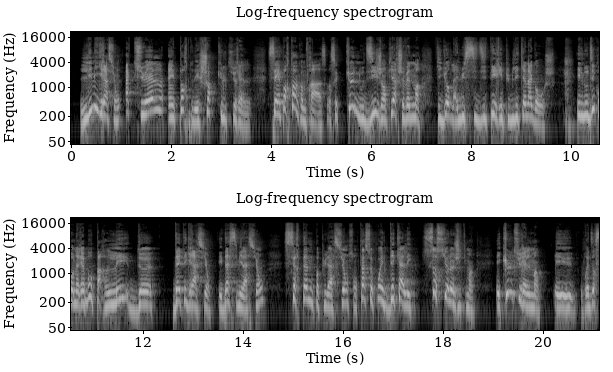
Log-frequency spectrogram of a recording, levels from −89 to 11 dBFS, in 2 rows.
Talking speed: 135 wpm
